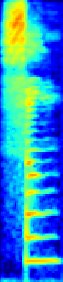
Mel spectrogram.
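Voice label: "sang" Mandarin Chinese, first tone, pronunciation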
